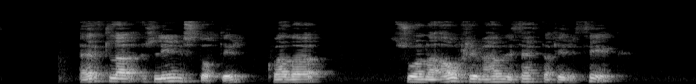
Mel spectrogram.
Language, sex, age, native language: Icelandic, male, 60-69, Icelandic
